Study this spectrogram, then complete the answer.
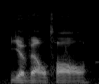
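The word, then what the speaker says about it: Yveltal: Yavevelt. I pronounce it yeave tall.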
